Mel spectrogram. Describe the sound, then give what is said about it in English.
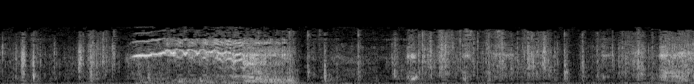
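Scout, a horse with a note fastened to its saddle, whinnies loudly with a wavering, rising-and-falling cry. Then its hooves clip-clop away in a steady rhythm as it is sent off to find the Lone Ranger, continuing to the end with no one speaking. “Now I'll fasten it to your horse's saddle.”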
